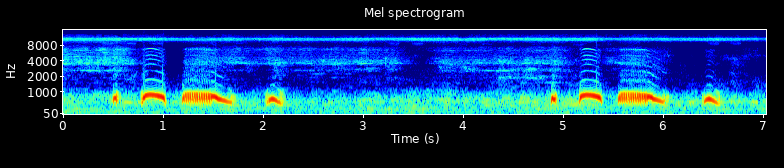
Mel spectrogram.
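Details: Spotted dove in thúc, gù and calling-coo style for stimulating other doves, delivering two identical phrases about four seconds apart. Each is a brief note, an arched coo, a long trembling coo sliding downward and a short end coo.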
